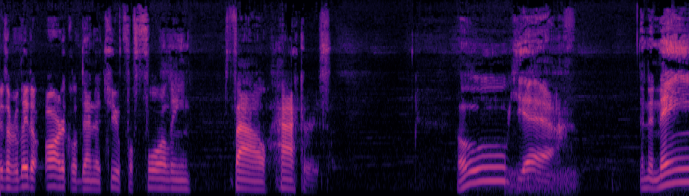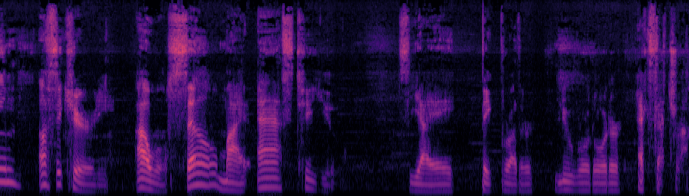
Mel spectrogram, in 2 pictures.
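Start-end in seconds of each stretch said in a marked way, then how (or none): 5.7-12.8 mocking, sarcastic, swooping sing-song. Mocking the agencies' promise of security: mock sarcastic voice. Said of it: "And I'm being sarcastic".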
